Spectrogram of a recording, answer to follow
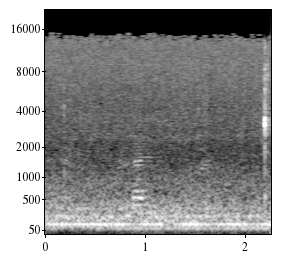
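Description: Faint, distant voice speaking off-microphone, barely above a steady low electrical or ventilation hum in a lecture room.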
